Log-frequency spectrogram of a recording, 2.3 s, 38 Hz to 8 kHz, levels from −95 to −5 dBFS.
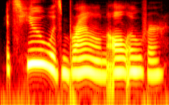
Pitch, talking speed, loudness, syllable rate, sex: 220 Hz, 160 wpm, -14 LUFS, 3.4 syllables/s, female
